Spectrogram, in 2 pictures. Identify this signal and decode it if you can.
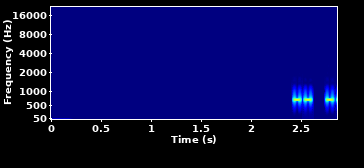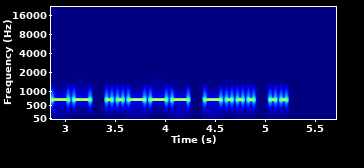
Morse code, heard as a keyed tone, about 22 wpm, 700 Hz. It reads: IW2BI
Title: DXCC-100 Call Signs - 5 Characters - 22wpm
